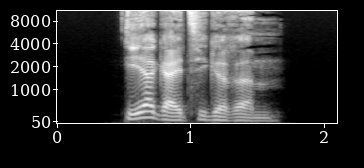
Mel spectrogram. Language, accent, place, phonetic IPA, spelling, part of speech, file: German, Germany, Berlin, [ˈeːɐ̯ˌɡaɪ̯t͡sɪɡəʁəm], ehrgeizigerem, adjective, De-ehrgeizigerem.ogg
- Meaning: strong dative masculine/neuter singular comparative degree of ehrgeizig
